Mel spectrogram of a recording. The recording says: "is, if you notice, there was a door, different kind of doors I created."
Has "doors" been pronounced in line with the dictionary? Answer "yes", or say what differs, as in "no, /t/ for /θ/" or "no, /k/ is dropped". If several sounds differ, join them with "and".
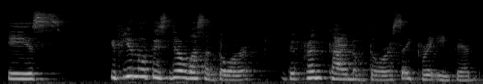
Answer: no, /s/ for /z/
